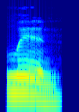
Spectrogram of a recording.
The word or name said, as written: lynne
